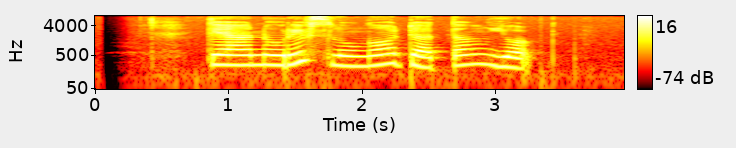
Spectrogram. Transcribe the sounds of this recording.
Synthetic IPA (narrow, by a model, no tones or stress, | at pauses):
keanuɾɪfsluŋɔɖ̥a̤t̪əŋjɔrk̚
